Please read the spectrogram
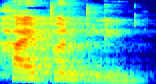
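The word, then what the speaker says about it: hyperbole: इसकी प्रोनाउंसिएशन है हाइपरब्ली।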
